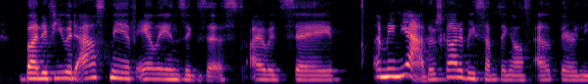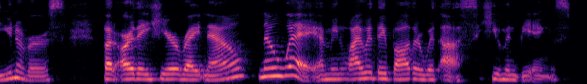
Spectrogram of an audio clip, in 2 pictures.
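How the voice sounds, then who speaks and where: Her pitch is medium, and her intonation is lively as she moves at a moderate pace. The woman has a plain, everyday voice, heard in a very clean recording with a silent background. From Canada. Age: 20s. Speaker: psychic. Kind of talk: interview.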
